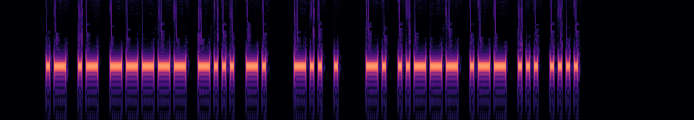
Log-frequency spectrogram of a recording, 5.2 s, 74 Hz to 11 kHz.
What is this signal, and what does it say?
Morse code, heard as a keyed tone, about 40 wpm, 700 Hz. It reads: AA0BN DE N2WSH
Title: USA Callsign DE Callsign - 5 Characters - 40wpm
